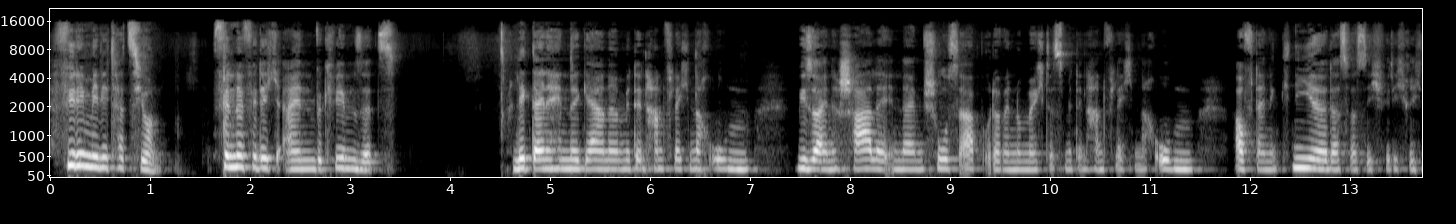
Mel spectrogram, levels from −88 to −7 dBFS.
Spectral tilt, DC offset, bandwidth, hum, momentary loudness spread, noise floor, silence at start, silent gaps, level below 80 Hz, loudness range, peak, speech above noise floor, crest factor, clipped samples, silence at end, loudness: -4 dB/octave; under 0.1%; 16 kHz; none; 17 LU; -69 dBFS; 0 s; none; -74 dBFS; 5 LU; -4 dBFS; 46 dB; 18 dB; under 0.1%; 0 s; -23 LUFS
